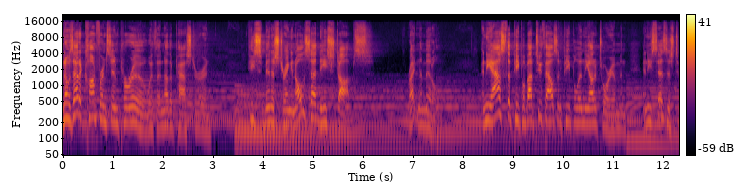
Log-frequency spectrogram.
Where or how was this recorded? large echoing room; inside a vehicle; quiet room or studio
large echoing room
